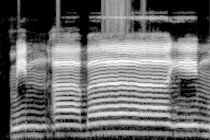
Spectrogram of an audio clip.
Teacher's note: جنات عدن التی وعدتہم ومن صلح من آبائہم اظہار اور نون ساکن کے بعد حروف حلقی میں سے حمزہ آ رہا ہے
